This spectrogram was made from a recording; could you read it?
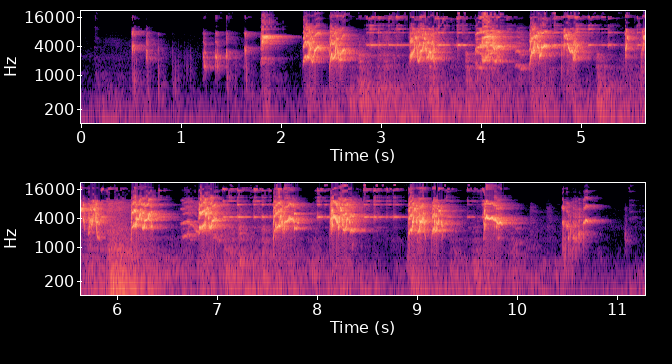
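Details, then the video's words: Lovebird chirping: after a few faint notes, a steady series of loud, buzzy high chirps roughly every half second, with a thin whistled tone running through them. "Lovebird chirping sound"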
